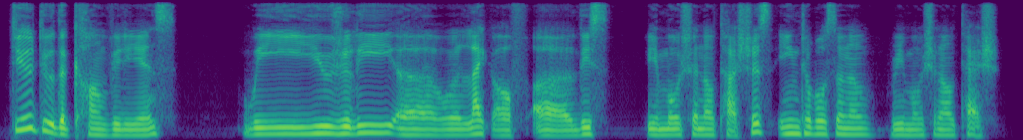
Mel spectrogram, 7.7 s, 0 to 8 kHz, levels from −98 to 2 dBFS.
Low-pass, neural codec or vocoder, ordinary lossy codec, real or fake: 7.2 kHz; codec, 16 kHz in and 24 kHz out, 0.4 kbps, LongCat-Audio-Codec, two codebook decoder; none; fake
